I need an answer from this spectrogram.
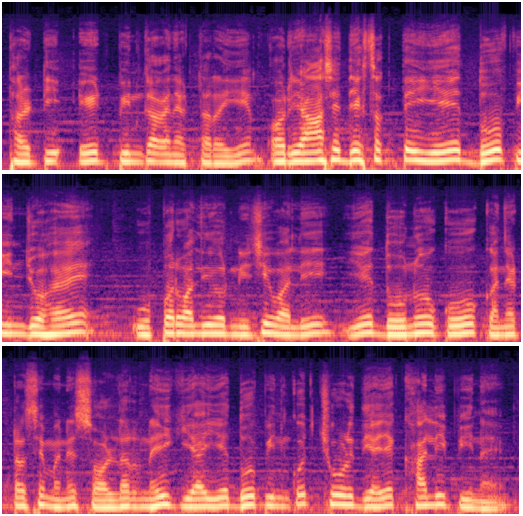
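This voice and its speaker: Over quiet background music, a man explains a phone repair step by step, addressing viewers like friends. He's a technician with a slightly high, steady voice, talking at a moderate pace with few pauses.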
